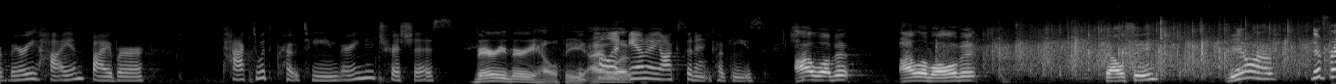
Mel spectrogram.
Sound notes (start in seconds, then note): 9.1 applause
